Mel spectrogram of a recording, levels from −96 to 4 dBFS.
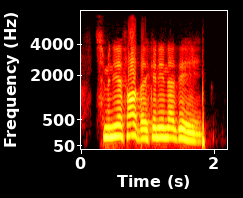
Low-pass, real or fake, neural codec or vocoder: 7.2 kHz; real; none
